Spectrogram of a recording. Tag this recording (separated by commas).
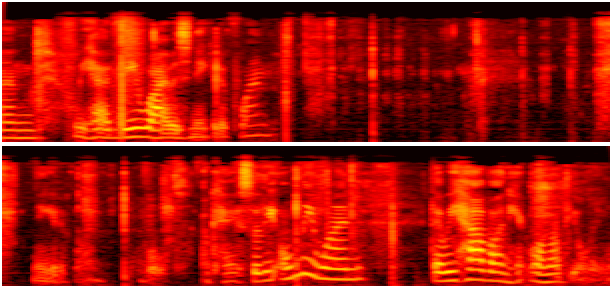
inside a small room, Speech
